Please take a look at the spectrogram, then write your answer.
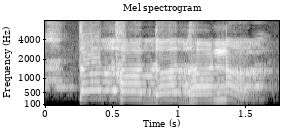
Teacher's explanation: त, थ, द, ध, न या व्यंजनांचा उच्चार करताना आपल्या जिभेचा स्पर्श हा दाताला होणं अपेक्षित आहे.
